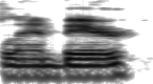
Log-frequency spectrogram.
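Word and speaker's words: Lambert: is coming from christopher i believe his last name is pronounced lamb bear uh resurrection is basically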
